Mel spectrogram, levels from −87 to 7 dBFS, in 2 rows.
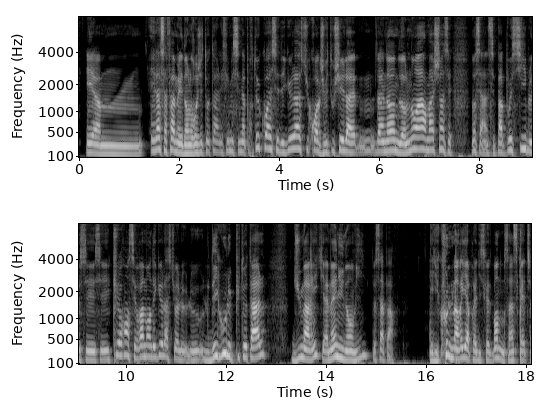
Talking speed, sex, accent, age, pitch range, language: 245 wpm, male, French, 40-59, 140-185 Hz, French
